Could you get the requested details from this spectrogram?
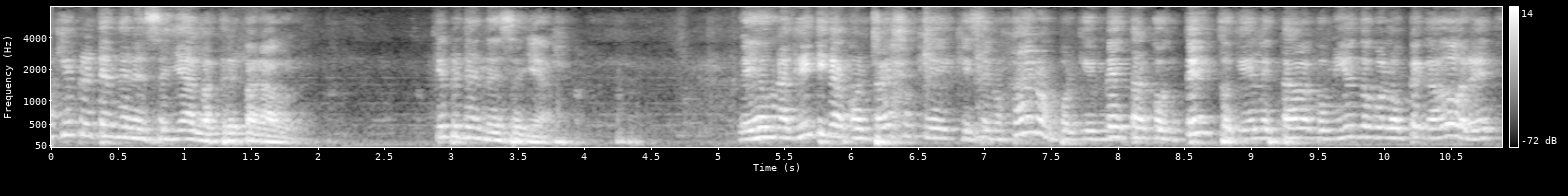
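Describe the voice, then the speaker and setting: A high-pitched man preaches an emphatic sermon, swinging from calm explanation to loud exclaimed lines. He is heard from a distance in a roomy church hall. The recording is dull, with faint music underneath. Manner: emphatic, rising to exclamations and acted quotes. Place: church hall before a congregation.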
